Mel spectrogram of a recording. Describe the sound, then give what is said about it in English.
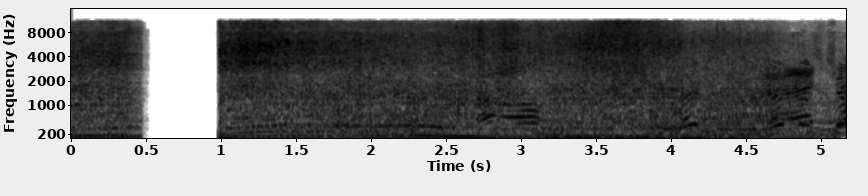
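Loud engines of a truck and a jeep roar continuously after a brief moment of silence, their pitch rising and sweeping as they rev hard while racing each other; the truck wins. “That truck came back and won. Beat the Jeep.”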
